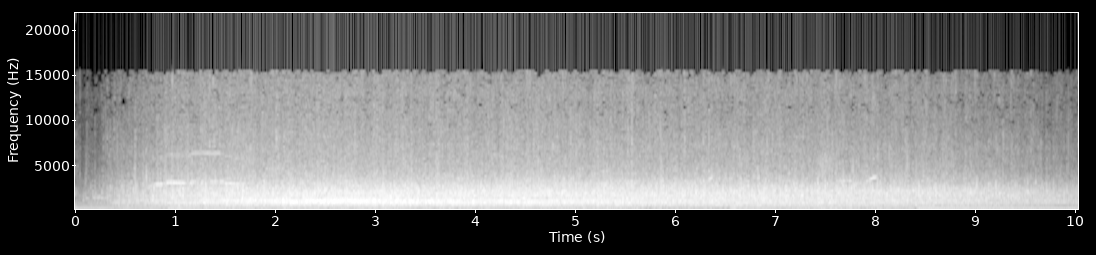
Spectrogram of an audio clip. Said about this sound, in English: I changed my mind. I decided to play the clapping effects. I just did it just to do it.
